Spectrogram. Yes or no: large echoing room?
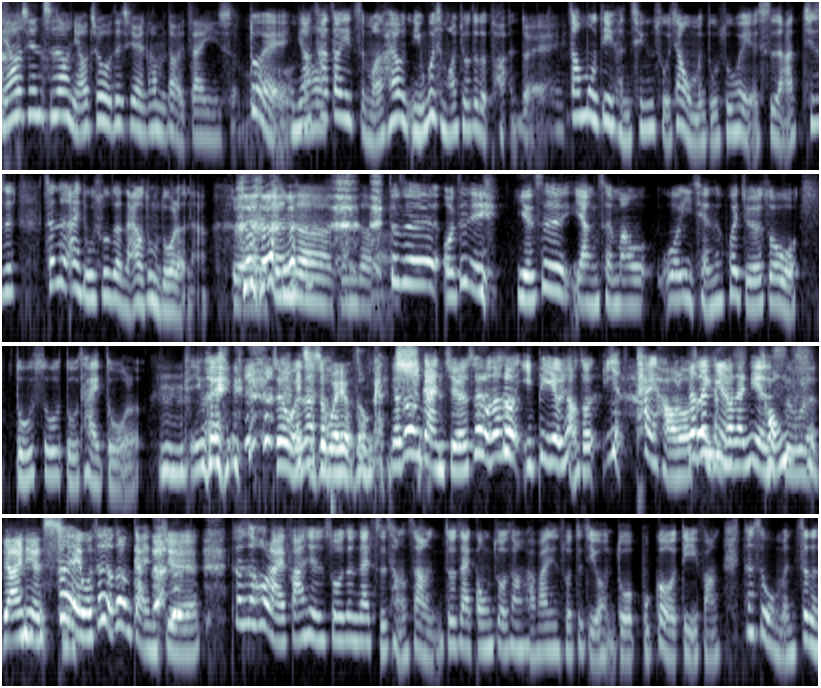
no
